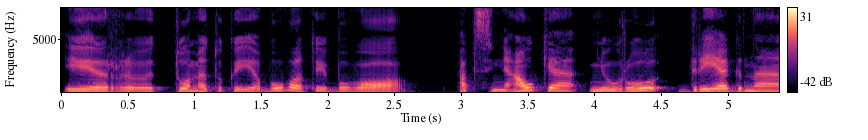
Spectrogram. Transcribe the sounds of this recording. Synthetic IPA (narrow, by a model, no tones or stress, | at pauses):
ɪrt̪uɔmʲɛt̪ʊkɐɪjiɛbʊʋoːt̪ɐɪbʊʋoː | ɐpʲsʲɪnʲɛʊkʲɛnʲuːɾʊd̪ʲɾʲeːɡnɐ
